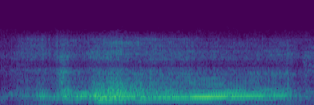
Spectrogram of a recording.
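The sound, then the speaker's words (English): A car engine hums steadily as the vehicle drives along, its pitch rising slightly as it picks up speed, with a constant drone and no voices. “Look out of the car window”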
